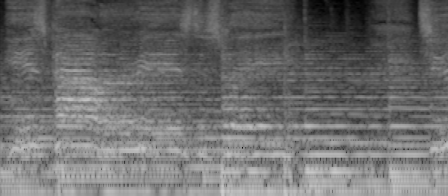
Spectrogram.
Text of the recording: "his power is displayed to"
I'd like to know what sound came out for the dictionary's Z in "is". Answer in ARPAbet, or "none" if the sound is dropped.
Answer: Z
